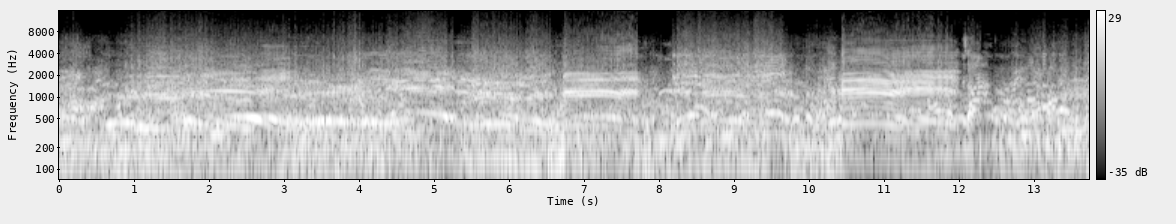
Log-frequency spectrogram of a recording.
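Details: Sahiwal bull calves at a cattle market bought by a Dhaka farmer on 11 November 2024: repeated arching moos, overlapping from several calves, under steady talk of bargaining men and crowd noise.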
